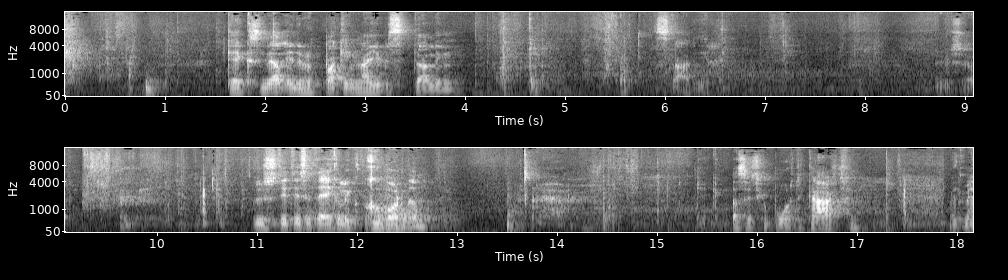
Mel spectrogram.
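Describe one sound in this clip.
Paper rustles and crinkles as a card is handled.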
